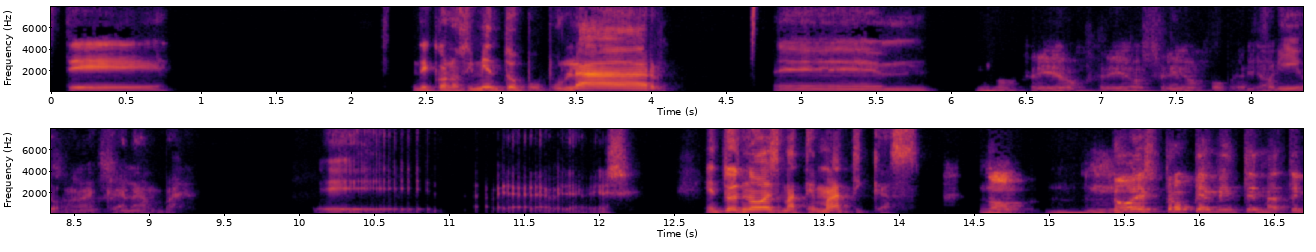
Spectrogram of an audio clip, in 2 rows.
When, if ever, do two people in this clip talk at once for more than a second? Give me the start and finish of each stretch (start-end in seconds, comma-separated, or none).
7.4-9.1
